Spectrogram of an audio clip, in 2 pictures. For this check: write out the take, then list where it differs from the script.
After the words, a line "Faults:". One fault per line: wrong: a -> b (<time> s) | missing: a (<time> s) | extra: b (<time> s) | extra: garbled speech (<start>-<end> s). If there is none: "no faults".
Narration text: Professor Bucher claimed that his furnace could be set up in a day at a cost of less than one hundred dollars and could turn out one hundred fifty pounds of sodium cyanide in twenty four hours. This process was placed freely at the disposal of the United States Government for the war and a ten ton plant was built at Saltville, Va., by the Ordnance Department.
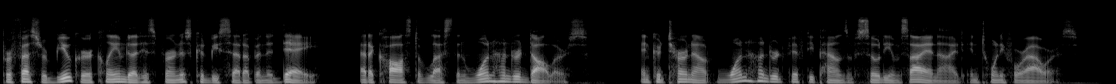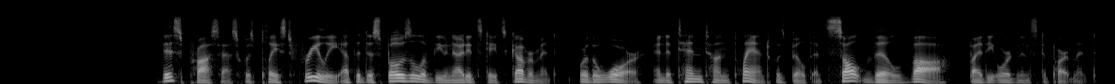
Professor Bucher claimed that his furnace could be set up in a day at a cost of less than one hundred dollars and could turn out one hundred fifty pounds of sodium cyanide in twenty four hours. This process was placed freely at the disposal of the United States Government for the war and a ten ton plant was built at Saltville, Va., by the Ordnance Department.
Faults:
no faults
